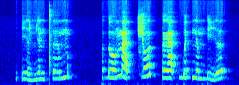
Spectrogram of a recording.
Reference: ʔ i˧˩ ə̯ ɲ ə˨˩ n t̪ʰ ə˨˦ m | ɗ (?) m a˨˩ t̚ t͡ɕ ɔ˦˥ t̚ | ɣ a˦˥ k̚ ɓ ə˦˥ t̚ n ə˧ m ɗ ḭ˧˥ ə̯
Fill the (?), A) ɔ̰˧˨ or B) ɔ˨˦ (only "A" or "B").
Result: B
